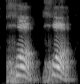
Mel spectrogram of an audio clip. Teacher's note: खा भी हमारे मुंह के आखिरी वाला हिस्से, ऊपरी वाले हिस्से से अदा हो रहा, और उसी के करीब से कौफ भी अदा हो रहा, दोनों भी बहुत पास पास, दोनों भी अब बहुत करीब करीब से अदा हो रहे, दोनों के घर बहुत करीब है एक दूसरे से, लेकिन दोनों की फैमिलीज अलग अलग हैं।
